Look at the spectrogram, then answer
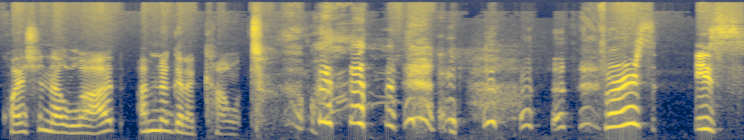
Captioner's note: both laughing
